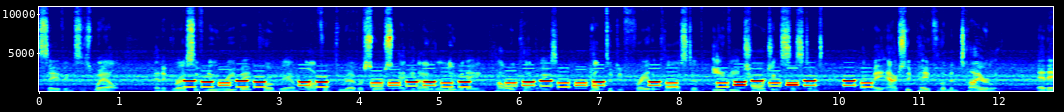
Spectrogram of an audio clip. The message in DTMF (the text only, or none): 32732 82 475812 486178 81 1064*9 91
